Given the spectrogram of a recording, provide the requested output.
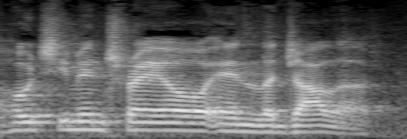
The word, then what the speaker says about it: La Jolla: This place called Ho Chi Minh Trail in La Jolla. It's actually pronounced La Jolla.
